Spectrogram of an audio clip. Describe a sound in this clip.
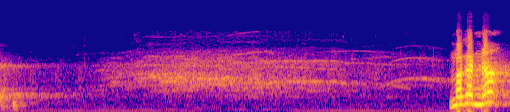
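A crowd cheers and murmurs.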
